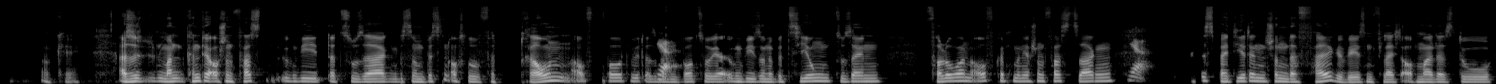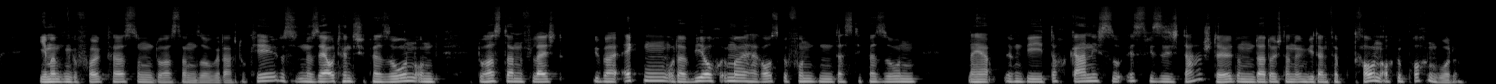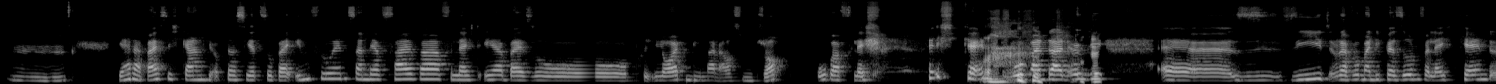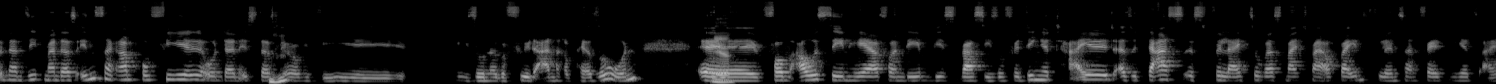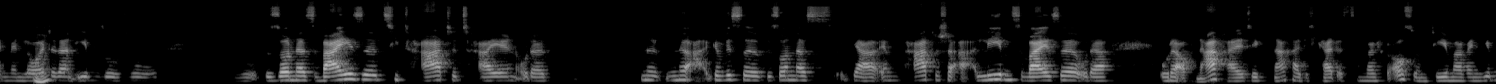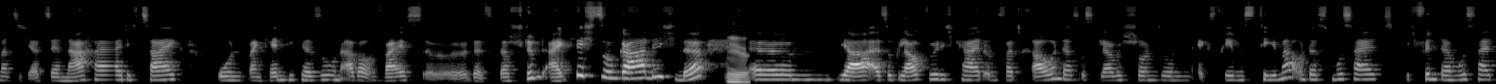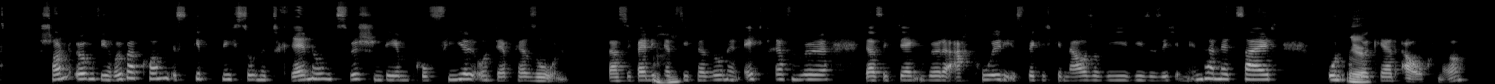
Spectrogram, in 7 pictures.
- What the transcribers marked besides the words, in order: drawn out: "so"; laughing while speaking: "oberflächlich kennt"; laugh; drawn out: "irgendwie"; stressed: "das"; joyful: "eigentlich so gar nicht"
- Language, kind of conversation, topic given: German, podcast, Was macht für dich eine Influencerin oder einen Influencer glaubwürdig?
- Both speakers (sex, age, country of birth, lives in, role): female, 35-39, Germany, Spain, guest; male, 20-24, Germany, Germany, host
